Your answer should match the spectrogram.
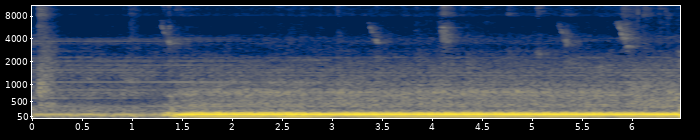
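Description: A loud, steady low mechanical hum, like a motor or engine running, starts suddenly about a second and a half in and holds unchanged, with faint short high chirps now and then over it.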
